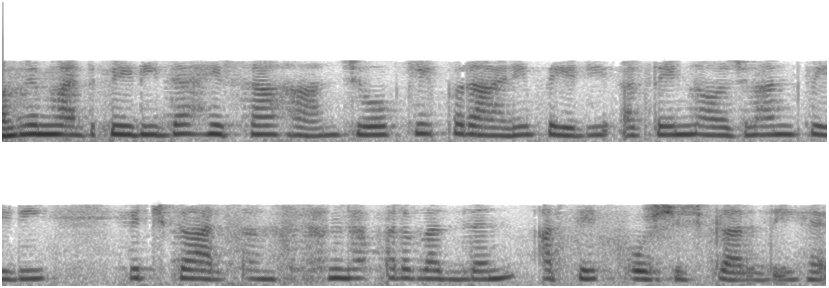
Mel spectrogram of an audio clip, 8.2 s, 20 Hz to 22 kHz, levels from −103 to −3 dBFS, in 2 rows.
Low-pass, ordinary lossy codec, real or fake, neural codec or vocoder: 7.2 kHz; AAC, 16 kbps; fake; codec, 16 kHz in and 24 kHz out, 0.6 kbps, FocalCodec, streaming, 4096 codes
